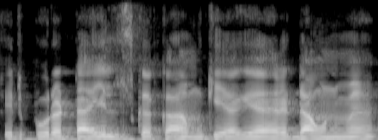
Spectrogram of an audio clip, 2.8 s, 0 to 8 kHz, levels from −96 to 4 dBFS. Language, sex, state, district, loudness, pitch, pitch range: Hindi, male, Jharkhand, Deoghar, -18 LUFS, 115 Hz, 110-115 Hz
